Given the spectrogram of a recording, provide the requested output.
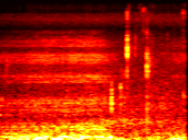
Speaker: si tu entends quelqu'un ronfler c'est mon chien, d'accord ?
